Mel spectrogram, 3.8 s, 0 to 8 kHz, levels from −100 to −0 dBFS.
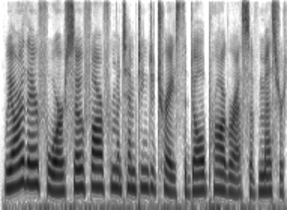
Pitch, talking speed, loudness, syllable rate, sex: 200 Hz, 220 wpm, -16 LUFS, 5.9 syllables/s, female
